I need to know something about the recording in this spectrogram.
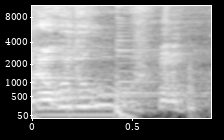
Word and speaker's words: Roudourou: La route du Roudourou. Non, c'était presque ça du Le coup. Roudourou. Le comment? Le Roudourou. Comment? Le Roudourou.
